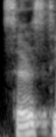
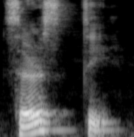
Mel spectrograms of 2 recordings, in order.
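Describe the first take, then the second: First: Said in the usual way. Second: "thirsty" broken as thirs, pause, ty; split into syllables. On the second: Shown as a demonstration. Teacher showing children two syllables, "thirsty" split in two. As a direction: say "thirsty" in two separate beats. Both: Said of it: "فيها مقطعين صوتيين".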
